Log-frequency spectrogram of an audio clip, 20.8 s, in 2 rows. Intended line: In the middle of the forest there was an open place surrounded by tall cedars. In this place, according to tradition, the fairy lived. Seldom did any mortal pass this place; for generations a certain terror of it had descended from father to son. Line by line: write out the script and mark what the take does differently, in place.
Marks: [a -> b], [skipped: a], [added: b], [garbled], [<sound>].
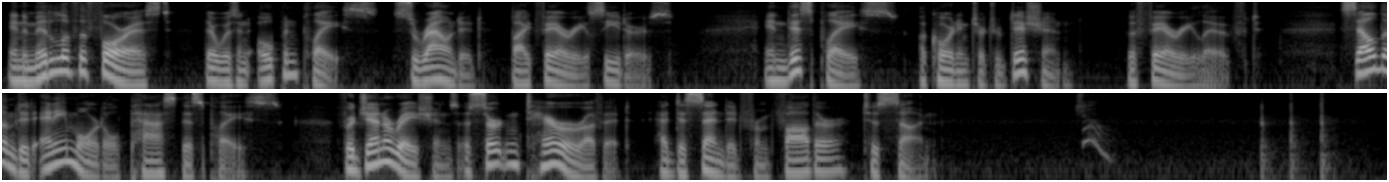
In the middle of the forest there was an open place surrounded by [tall -> fairy] cedars. In this place, according to tradition, the fairy lived. Seldom did any mortal pass this place; for generations a certain terror of it had descended from father to son. [sneeze] [thud]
